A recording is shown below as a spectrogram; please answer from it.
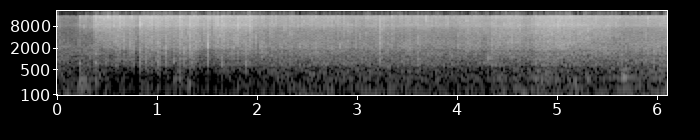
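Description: Onions sizzle gently in a pan as they fry for a Bengali mutton dak bungalow curry, a soft, even crackle with occasional pops, fairly quiet and with no talking.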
